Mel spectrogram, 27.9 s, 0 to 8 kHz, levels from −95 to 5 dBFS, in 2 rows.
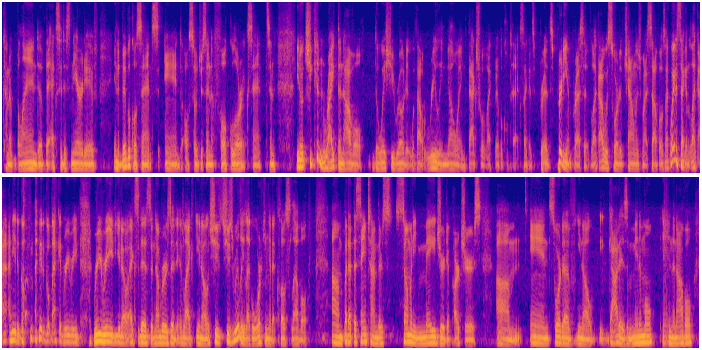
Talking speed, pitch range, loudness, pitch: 245 wpm, 90-120 Hz, -22 LUFS, 100 Hz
